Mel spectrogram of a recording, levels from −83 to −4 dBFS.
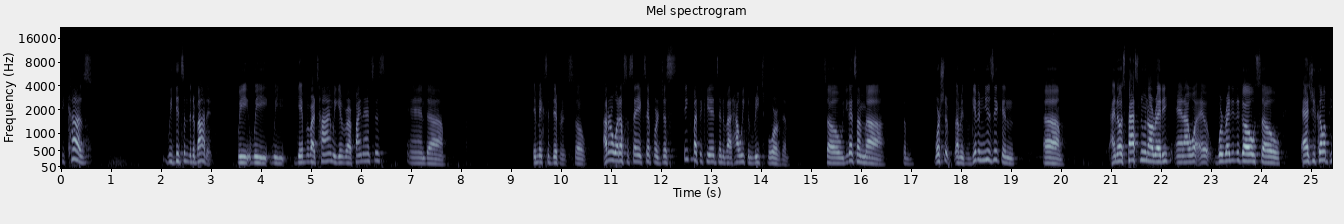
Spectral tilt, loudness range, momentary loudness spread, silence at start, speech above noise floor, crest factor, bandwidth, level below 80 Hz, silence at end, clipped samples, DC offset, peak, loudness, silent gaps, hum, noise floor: -6 dB/octave; 11 LU; 15 LU; 0.05 s; over 52 dB; 22 dB; 16.5 kHz; -82 dBFS; 0 s; under 0.1%; under 0.1%; -16 dBFS; -38 LUFS; none; none; under -90 dBFS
